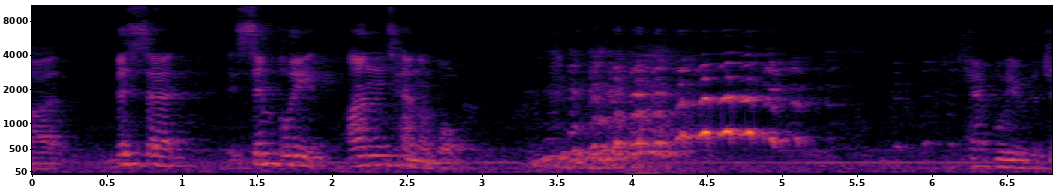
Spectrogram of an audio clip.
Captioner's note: audience laughter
